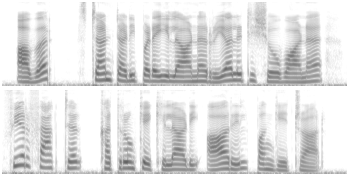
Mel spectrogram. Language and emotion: Tamil, neutral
